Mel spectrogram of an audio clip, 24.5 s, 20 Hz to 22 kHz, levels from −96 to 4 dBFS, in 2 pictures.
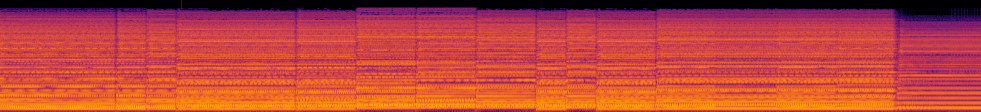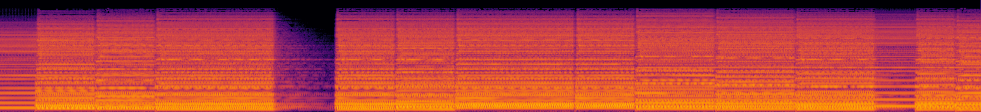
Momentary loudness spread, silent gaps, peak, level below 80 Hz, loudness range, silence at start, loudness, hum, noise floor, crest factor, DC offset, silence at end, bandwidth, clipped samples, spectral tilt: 3 LU; none; 0 dBFS; -56 dBFS; 2 LU; 0 s; -13 LUFS; none; -39 dBFS; 14 dB; under 0.1%; 0 s; 17 kHz; under 0.1%; -3.5 dB/octave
